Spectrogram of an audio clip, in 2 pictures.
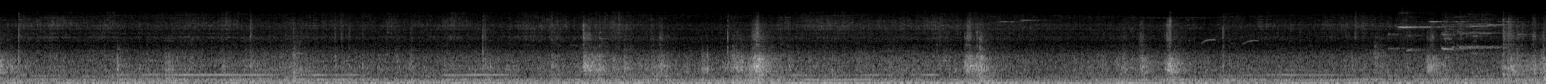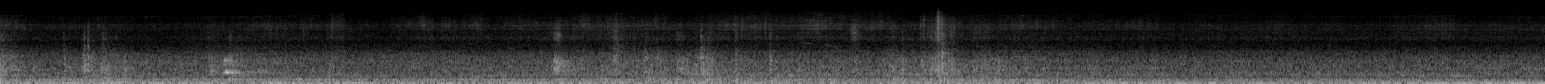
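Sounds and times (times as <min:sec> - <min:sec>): heavy machinery engine drone: 0:00.0 - 0:30.9.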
